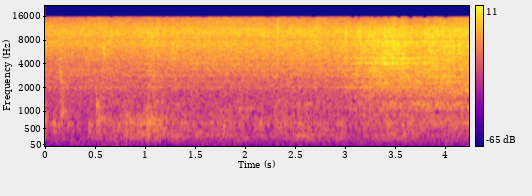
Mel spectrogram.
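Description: Hot coconut oil in a wok sizzling as boiled black chickpeas are tipped into it, the hiss growing louder about three seconds in.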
